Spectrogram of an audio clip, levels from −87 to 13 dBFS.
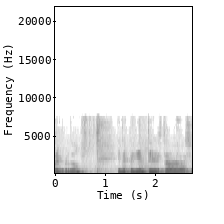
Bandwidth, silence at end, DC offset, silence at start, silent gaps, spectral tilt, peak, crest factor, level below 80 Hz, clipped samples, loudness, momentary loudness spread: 8 kHz; 0 s; under 0.1%; 0 s; none; -7.5 dB/octave; -18 dBFS; 14 dB; -68 dBFS; under 0.1%; -34 LUFS; 18 LU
